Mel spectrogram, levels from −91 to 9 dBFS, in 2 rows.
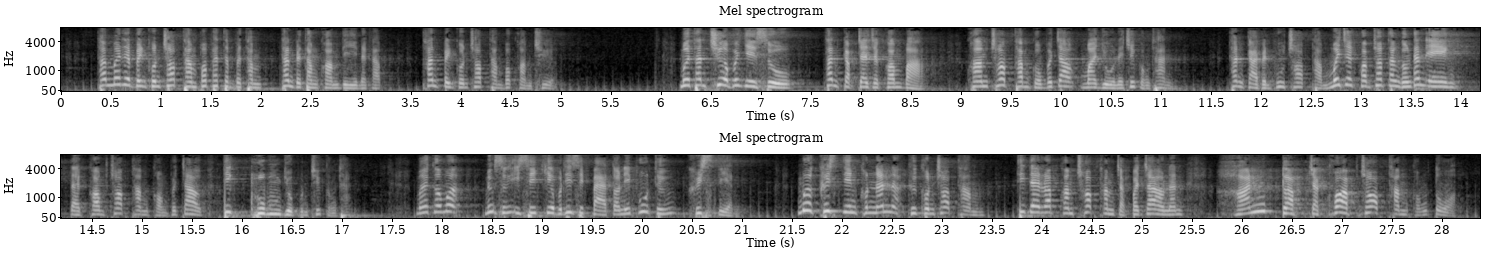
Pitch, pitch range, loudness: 215 Hz, 170-260 Hz, -17 LUFS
